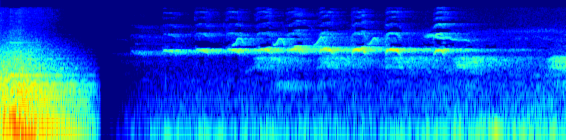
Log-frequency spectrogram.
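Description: Theme music fades out within the first second, and after a brief silence birds start chirping: many quick, repeated high chirps over a steady high whistling note.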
